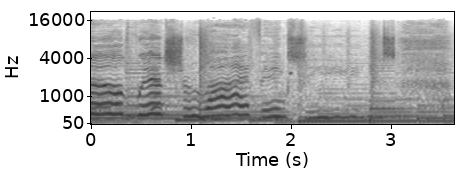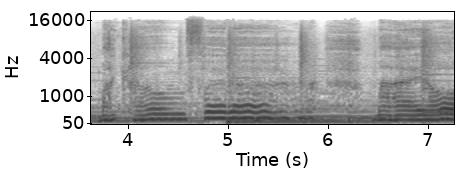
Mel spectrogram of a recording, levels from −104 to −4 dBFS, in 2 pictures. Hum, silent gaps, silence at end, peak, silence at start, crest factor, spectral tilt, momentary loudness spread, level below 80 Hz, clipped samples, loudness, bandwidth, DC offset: none; none; 0 s; -16 dBFS; 0 s; 14 dB; -4.5 dB/octave; 9 LU; -68 dBFS; under 0.1%; -32 LUFS; 17 kHz; under 0.1%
